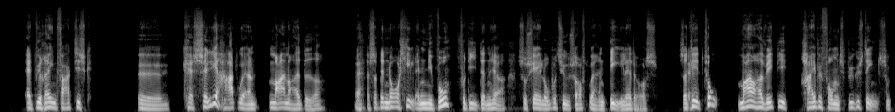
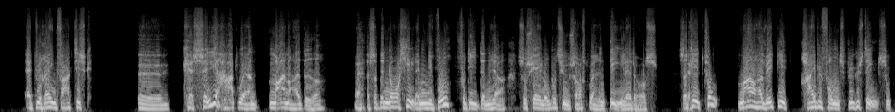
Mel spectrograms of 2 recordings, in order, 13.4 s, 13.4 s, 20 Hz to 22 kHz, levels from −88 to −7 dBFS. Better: first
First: none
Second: distortion; heavy; 6 dB below the speech

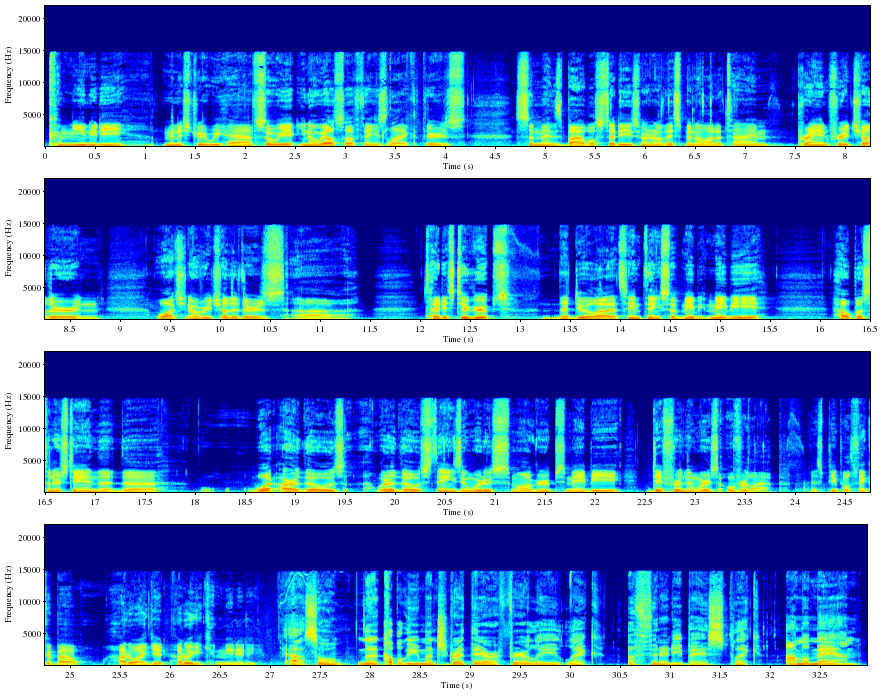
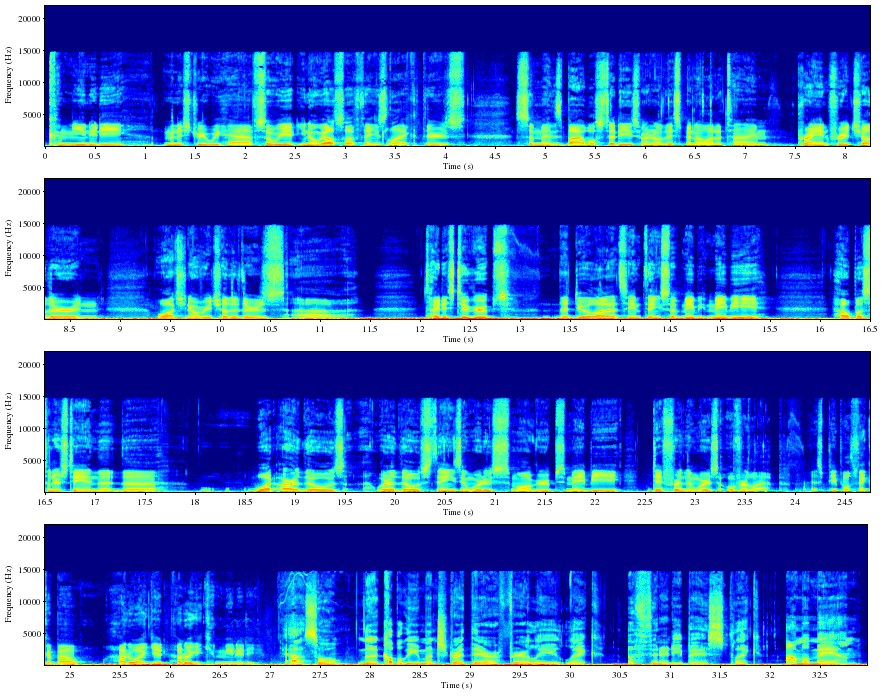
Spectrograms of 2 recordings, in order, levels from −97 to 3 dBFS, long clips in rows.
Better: first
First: none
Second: low rumble; faint; throughout; 25 dB below the speech

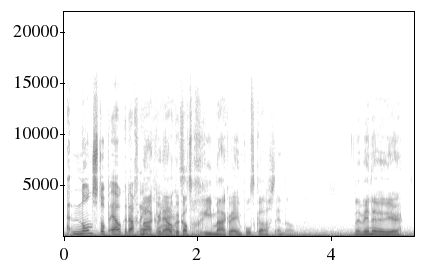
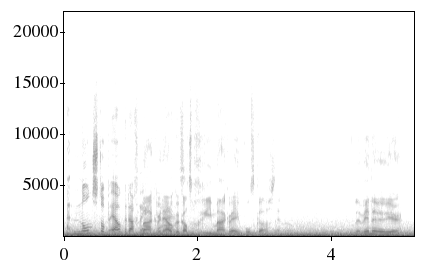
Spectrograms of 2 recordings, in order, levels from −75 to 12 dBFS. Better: first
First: low rumble; faint; throughout; 20 dB below the speech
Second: low rumble; loud; throughout; 6 dB below the speech

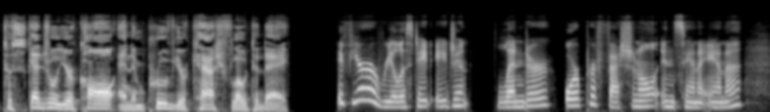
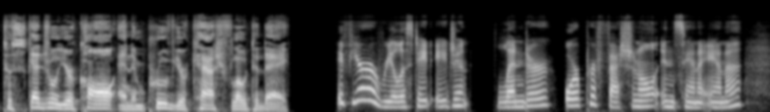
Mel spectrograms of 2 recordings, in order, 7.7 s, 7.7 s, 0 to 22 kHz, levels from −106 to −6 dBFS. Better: neither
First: none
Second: none

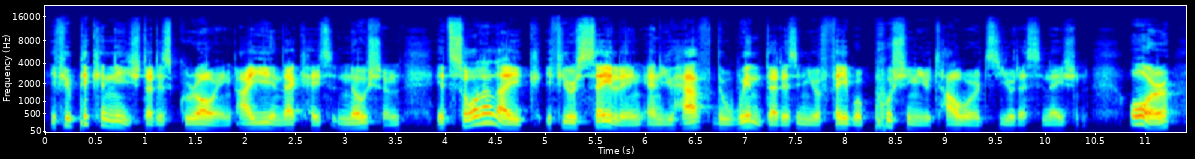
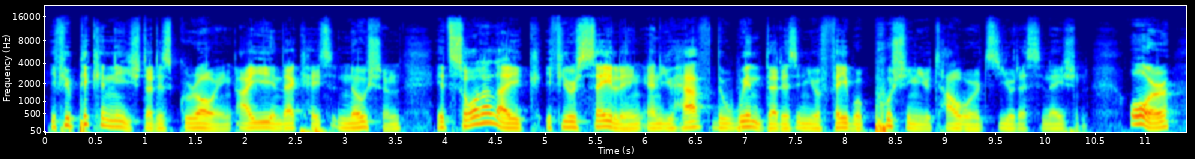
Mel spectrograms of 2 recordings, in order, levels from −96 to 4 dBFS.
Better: second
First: thin; very; fading below 350 Hz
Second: none

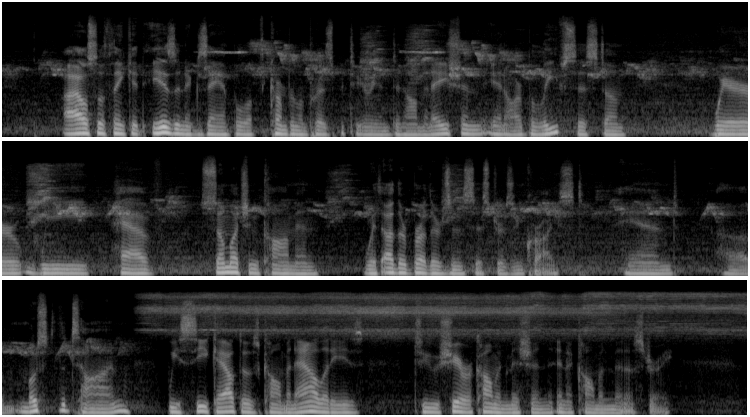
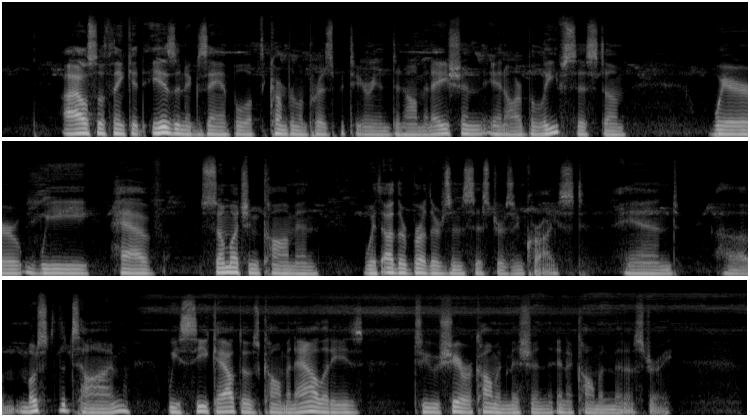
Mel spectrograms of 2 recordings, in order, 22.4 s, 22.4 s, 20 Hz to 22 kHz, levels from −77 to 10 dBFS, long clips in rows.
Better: second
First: animal sounds; loud; throughout; 10 dB below the speech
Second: animal sounds; faint; throughout; 25 dB below the speech

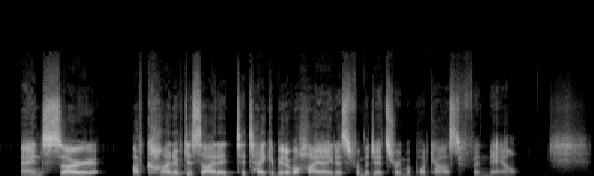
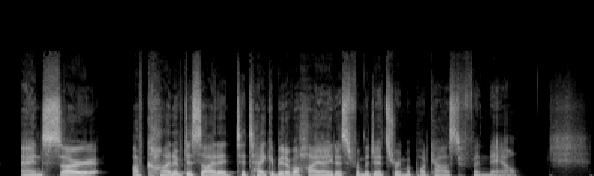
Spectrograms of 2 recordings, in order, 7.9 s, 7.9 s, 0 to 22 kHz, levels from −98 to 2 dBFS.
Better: second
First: thin; very; fading below 700 Hz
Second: none

